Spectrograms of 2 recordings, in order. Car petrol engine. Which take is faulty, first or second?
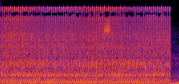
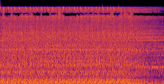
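second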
